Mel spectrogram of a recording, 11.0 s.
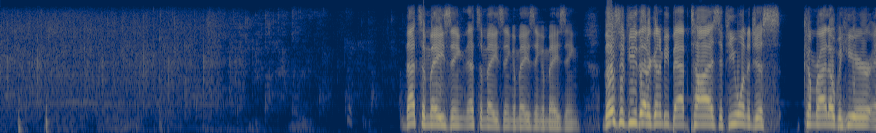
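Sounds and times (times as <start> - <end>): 
audience clapping hands: 0.0 - 5.3
speech: 5.0 - 10.9.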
